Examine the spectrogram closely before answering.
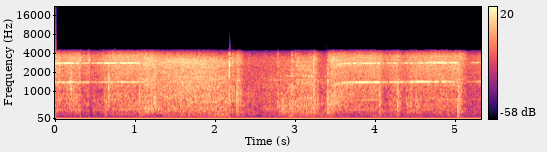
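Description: A machine running with a steady hiss and a fixed high whine. It cuts out about two seconds in, returns about a second later, and drops out again near the end, each change marked by a sharp click.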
